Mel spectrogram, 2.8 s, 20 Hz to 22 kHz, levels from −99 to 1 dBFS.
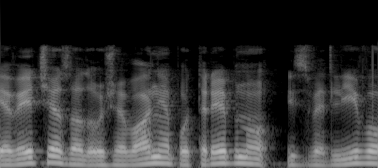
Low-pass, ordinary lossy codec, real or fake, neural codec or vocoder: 7.2 kHz; none; real; none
